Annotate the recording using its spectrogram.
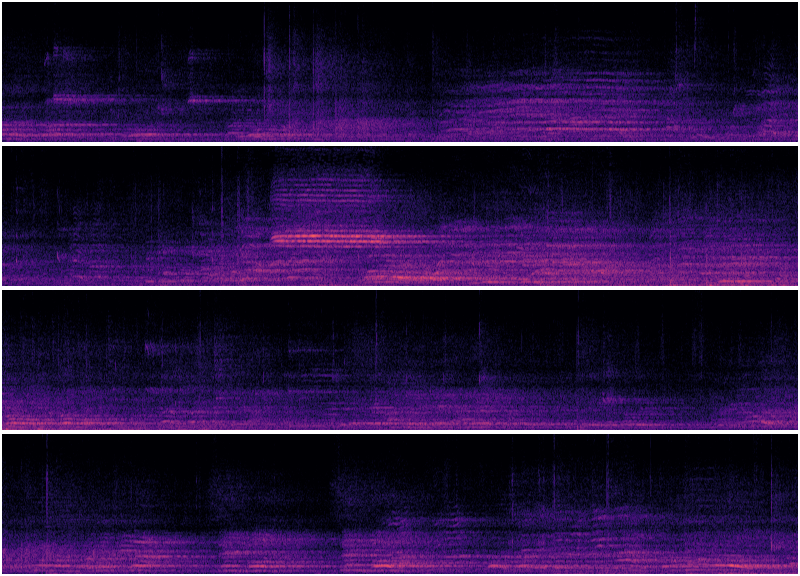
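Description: Indoor handball game sound echoing in a large hall: a handball bouncing on the court and players and spectators shouting. About ten seconds in, a brief high-pitched tone comes with a swell of crowd noise that lasts several seconds.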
